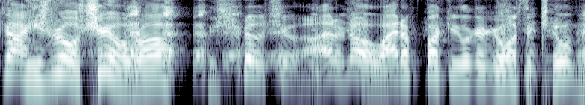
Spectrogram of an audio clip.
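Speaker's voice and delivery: high, loud mock reassurance. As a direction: play the owner talking up the dog. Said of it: "It's like".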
